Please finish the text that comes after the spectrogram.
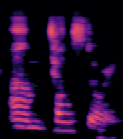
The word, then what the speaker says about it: Tolstoy: Tolstoy, is that how you say it? Okay, she said it's pronounced Tolstoy.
